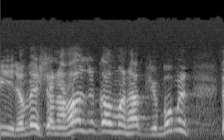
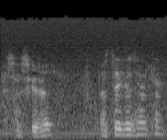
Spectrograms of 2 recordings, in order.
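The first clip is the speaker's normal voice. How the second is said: sidéré, à voix basse; 6 semitones lower, 12 dB quieter, much faster than usual. Acted. Vater fassungslos nach Beleidigung.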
